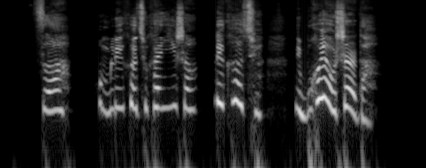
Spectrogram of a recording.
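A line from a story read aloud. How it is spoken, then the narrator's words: Crying. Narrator (Chinese): 莫雨涵 她哭着道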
